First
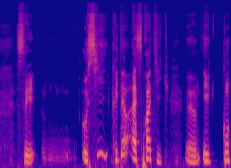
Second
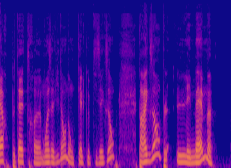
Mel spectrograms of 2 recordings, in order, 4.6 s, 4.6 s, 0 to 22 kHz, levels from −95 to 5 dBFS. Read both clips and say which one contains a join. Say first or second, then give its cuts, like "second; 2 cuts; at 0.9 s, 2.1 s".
first; 2 cuts; at 2.2 s, 2.8 s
